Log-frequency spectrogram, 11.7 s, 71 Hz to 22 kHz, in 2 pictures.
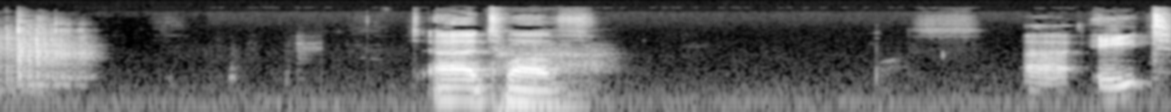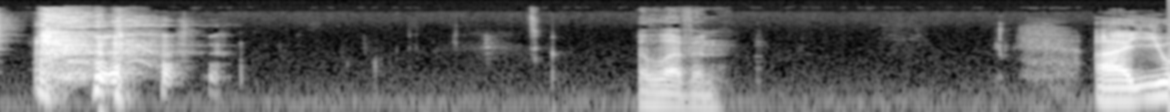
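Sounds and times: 
dice clattering across a hard table in a tabletop game: 0.0 - 0.6
speech: 2.2 - 3.0, 5.5 - 7.1, 9.0 - 9.5, 11.3 - 11.6.

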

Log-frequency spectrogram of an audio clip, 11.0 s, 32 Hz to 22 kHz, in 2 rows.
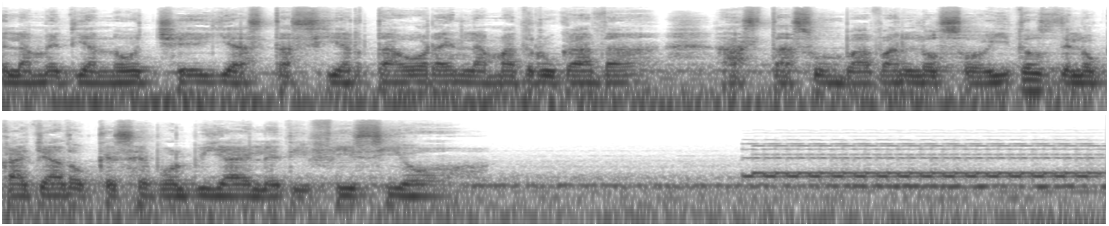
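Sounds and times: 
speech: 0.0 - 7.9
low hum: 0.0 - 11.0
telephone with a steady electronic ring: 9.2 - 11.0.

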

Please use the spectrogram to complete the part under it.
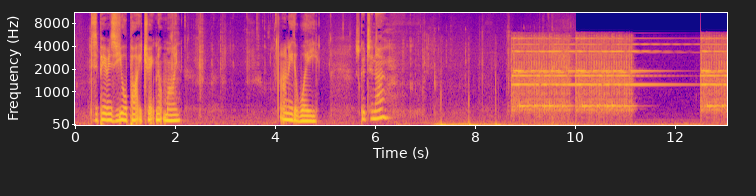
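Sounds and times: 
speech: 0.4 - 2.3, 4.2 - 4.9, 5.6 - 6.4
telephone ringing with a sustained electronic trill: 8.7 - 13.0.

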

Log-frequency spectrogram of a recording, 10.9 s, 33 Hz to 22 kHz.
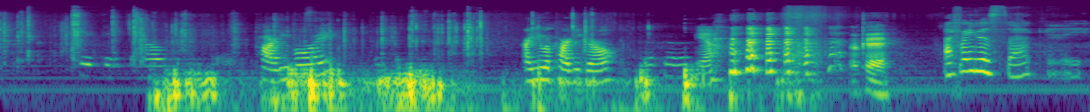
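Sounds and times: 
plastic minifigure blind bag crinkling as it is opened with scissors: 0.0 - 6.6
faint steady hum: 0.0 - 10.8
speech: 1.1 - 4.5, 5.2 - 8.0, 8.7 - 10.5.

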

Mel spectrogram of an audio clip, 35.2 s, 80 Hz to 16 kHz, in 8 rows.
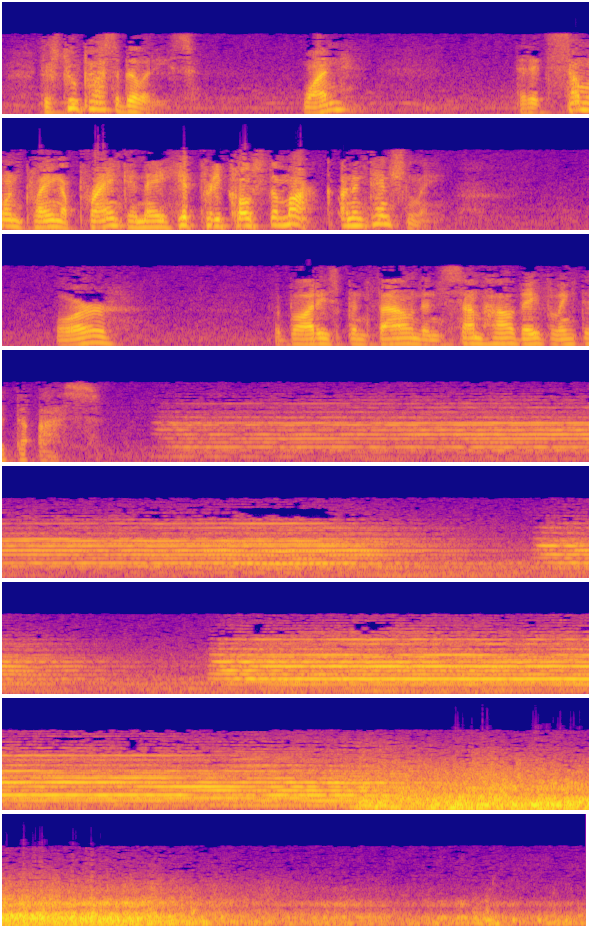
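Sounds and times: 
speech: 0.3 - 1.6, 2.3 - 2.7, 3.9 - 7.7, 9.2 - 9.8, 10.9 - 14.0
sustained wailing tonal drone: 14.4 - 35.1
deep loud roll of rumbling thunder: 28.5 - 35.1.

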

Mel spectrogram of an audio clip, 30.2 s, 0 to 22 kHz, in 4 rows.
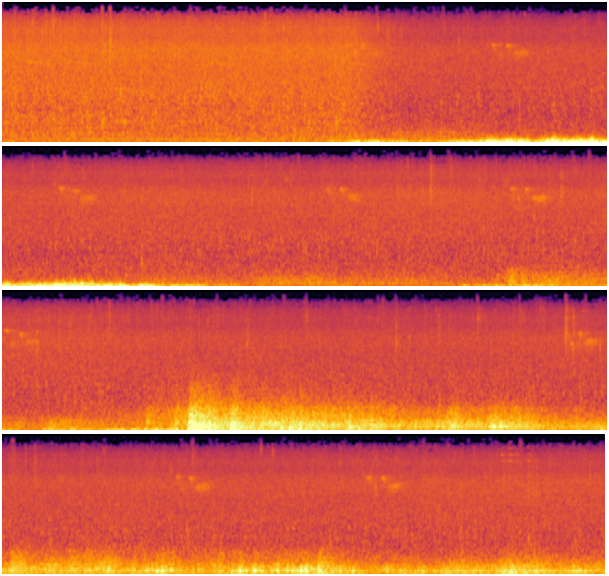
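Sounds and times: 
gentle rain in a mild storm: 0.0 - 30.2
thunder rumbling low: 5.5 - 10.0, 15.8 - 27.2.

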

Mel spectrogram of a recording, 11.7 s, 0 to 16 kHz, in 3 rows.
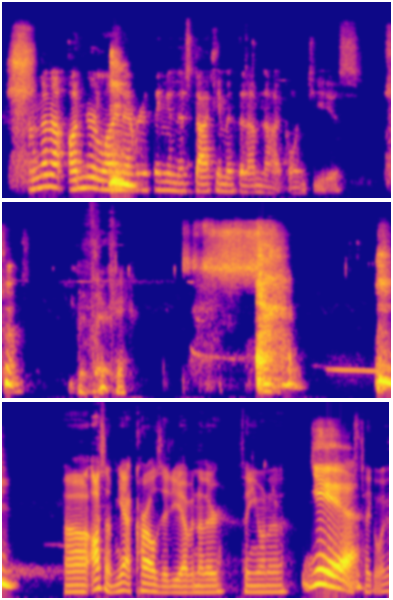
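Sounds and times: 
speech: 0.3 - 5.9, 8.4 - 11.6
loud harsh raspy coughing: 1.1 - 1.4, 4.7 - 5.1, 6.4 - 6.9.

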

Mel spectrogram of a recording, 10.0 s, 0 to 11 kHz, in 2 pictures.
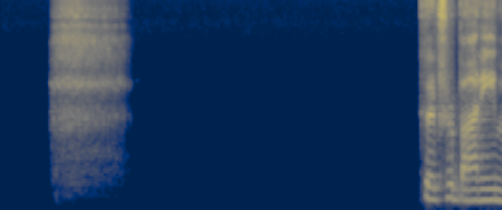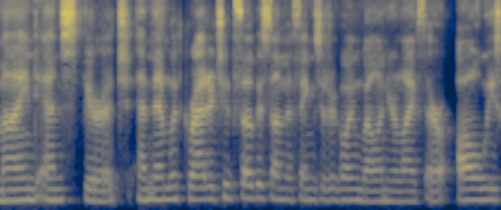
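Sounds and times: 
deep breath in and out: 0.5 - 1.4
speech: 4.2 - 10.0.

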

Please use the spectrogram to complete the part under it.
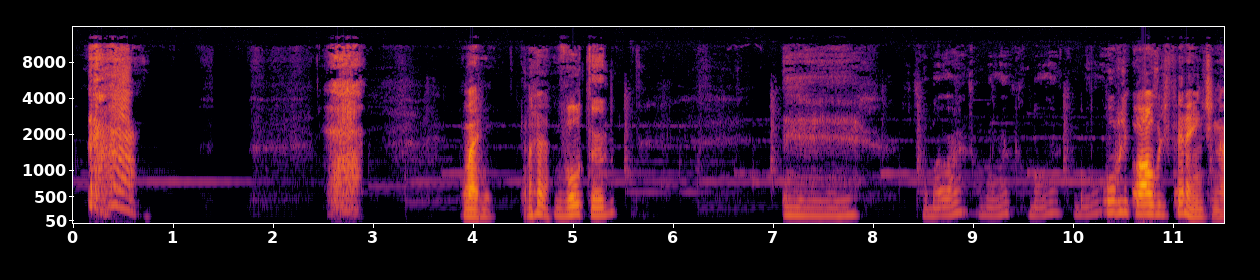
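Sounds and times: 
person coughing: 0.1 - 0.7
speech: 0.5 - 0.7, 3.9 - 5.5, 7.1 - 7.9, 8.5 - 11.5.

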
